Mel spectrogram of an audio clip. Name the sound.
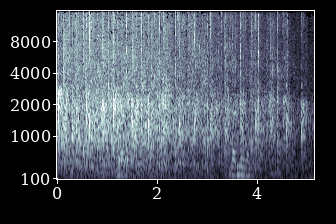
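hand clapping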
